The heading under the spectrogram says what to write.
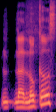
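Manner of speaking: ordinary talk, nothing marked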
